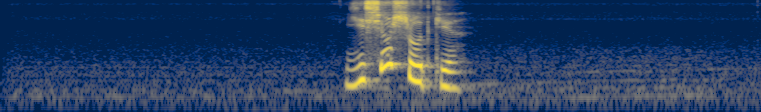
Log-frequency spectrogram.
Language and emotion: Russian, positive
